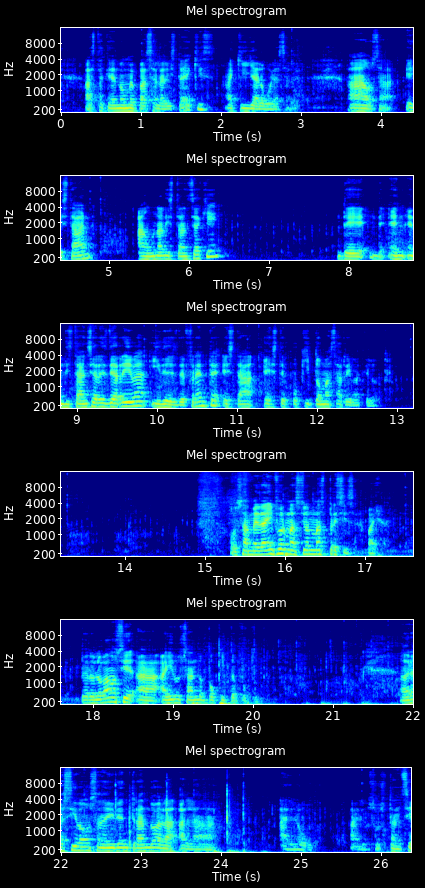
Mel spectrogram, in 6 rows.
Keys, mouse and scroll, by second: 1.0 click, 8.4 scroll down 1, 8.9 scroll up 1, 9.8 click, 13.8 scroll up 1, 15.0 scroll down 1, 15.7 middle click, 17.5 click, 19.6 shift+Delete, 20.3 middle click, 20.4 typing, 21.1 scroll up 1, 21.5 middle click, 21.7 scroll up 1, 22.1 middle click, 22.4 scroll up 1, 23.5 middle click, 24.1 ctrl+shift+z, 24.7 scroll down 1, 25.3 scroll up 1, 25.7 click.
